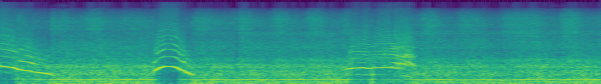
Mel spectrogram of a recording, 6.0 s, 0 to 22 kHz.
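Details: 1964 Buick Riviera V8 that sat 23 years in a field, running after a starter swap while being fed gas because it keeps running out of fuel: a steady, even low idle with shouting over it, no knocks or misses.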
